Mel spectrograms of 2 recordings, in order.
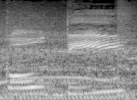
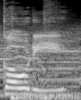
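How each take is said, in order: First: The name is said as Gold plus D. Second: The name is run together as one word. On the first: The speaker calls it right. "It's like Gold D" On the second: The speaker calls it wrong. "not Goldie"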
